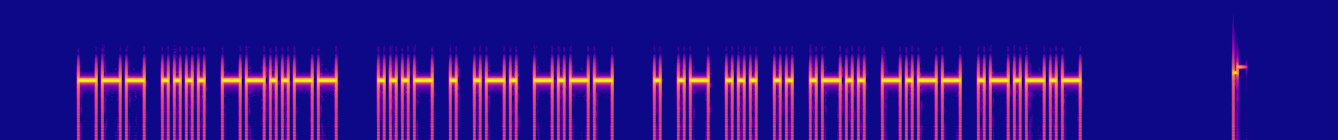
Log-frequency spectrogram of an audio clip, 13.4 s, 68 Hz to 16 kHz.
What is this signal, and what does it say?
Morse code, heard as a keyed tone, about 20 wpm, 700 Hz. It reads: OH, VERY EASILY.
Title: Sentences from Top 900 Words 20wpm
